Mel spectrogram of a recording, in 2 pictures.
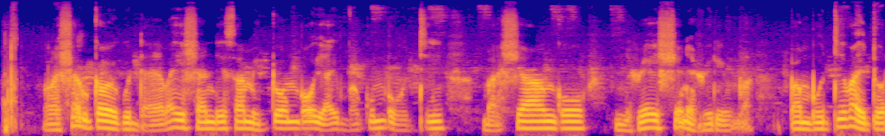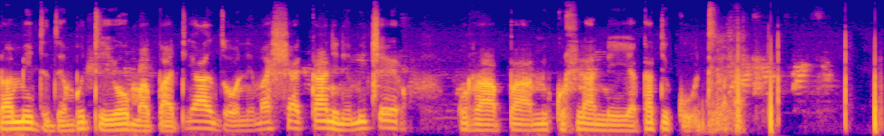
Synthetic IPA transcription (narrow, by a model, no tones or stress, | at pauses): ʋaʃarukawekudʱajaʋaiʃandisamito̞mbo̞jaib͡vakumbutima̰ʃaŋɡo̞nʐe̞ʃe̞ne̞ʐiɾiːmwa̰ | pambutiʋaitoɾamid͡zid͡ze̞mbutijo̞maɡʱa̰tiad͡zo̞ne̞maʃakanine̞mit͡ʃe̞ro | kurapamikuɬanijakatikṵːti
